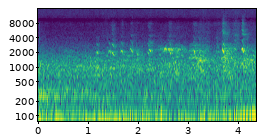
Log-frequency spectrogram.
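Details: Flock of crows gathered at a castle, faint harsh caws overlapping from several birds against a steady low rumble of background noise.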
